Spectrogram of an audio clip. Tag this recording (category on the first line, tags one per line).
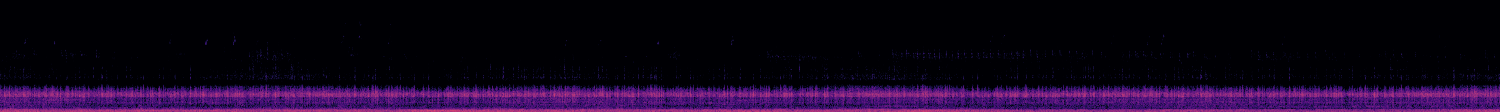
Soundscapes > Nature
Dendrophone
field-recording
natural-soundscape
nature
raspberry-pi
sound-installation
soundscape
weather-data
